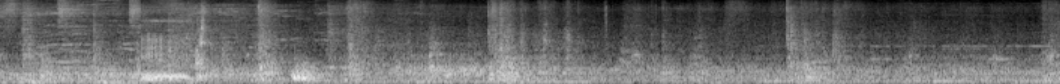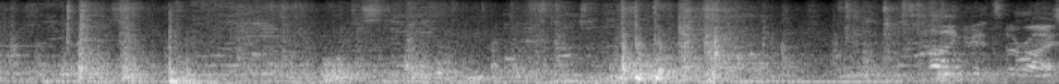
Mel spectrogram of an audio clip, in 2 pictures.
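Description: Busy bowling alley din: background music and people's voices, with repeated knocks and clatter from balls and pins.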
